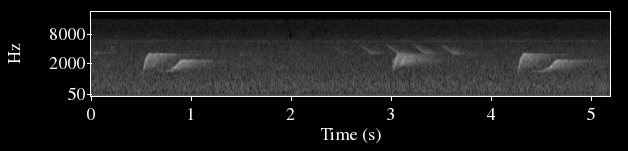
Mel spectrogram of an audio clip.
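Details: Asian paradise flycatcher calling in rough, rising double notes, each pair a harsh chee-chew, repeated three times roughly every one to two seconds against a faint steady hiss.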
